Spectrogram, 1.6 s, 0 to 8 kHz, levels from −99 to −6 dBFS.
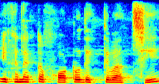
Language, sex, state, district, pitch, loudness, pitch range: Bengali, female, West Bengal, Malda, 220 Hz, -15 LUFS, 205-235 Hz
